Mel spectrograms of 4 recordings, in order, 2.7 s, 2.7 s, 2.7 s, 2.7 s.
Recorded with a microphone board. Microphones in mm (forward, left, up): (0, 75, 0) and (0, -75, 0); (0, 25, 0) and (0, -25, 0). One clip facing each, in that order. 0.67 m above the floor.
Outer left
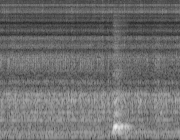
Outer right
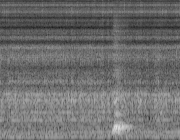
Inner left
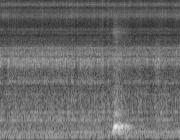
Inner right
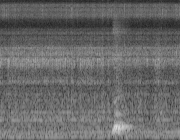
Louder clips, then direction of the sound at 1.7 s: Outer left 4 dB, inner left 4 dB; 50° left (ahead or behind).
